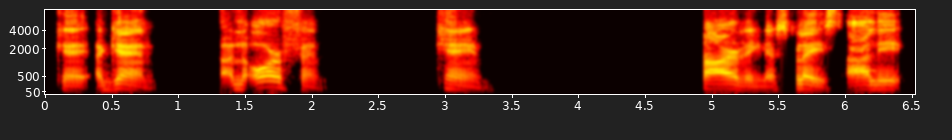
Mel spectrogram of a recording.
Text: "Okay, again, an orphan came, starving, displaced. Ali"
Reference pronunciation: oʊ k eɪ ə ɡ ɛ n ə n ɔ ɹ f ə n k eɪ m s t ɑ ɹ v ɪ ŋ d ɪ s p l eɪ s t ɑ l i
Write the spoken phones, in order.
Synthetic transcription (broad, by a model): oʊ k eɪ ə ɡ ɛ n ə n ɔ ɹ f ə n k eɪ m s t ɑ ɹ v ɪ ŋ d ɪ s p l eɪ s ɑ l i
